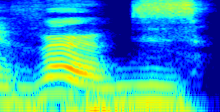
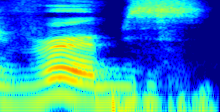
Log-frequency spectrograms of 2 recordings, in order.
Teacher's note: And when you put S to form its plural, you say verbs. Give the sound z.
